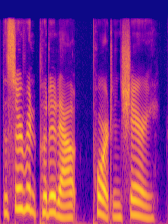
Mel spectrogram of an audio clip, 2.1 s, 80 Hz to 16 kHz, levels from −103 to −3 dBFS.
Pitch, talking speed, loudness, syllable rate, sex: 235 Hz, 230 wpm, -15 LUFS, 5.4 syllables/s, female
